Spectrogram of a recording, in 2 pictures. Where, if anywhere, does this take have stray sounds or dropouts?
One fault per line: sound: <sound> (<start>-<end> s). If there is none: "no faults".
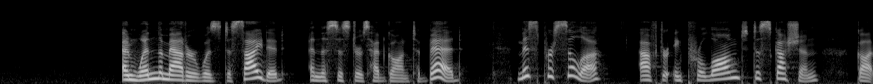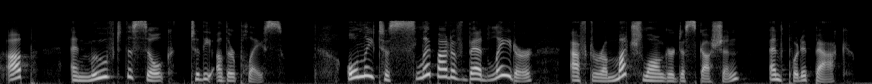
no faults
